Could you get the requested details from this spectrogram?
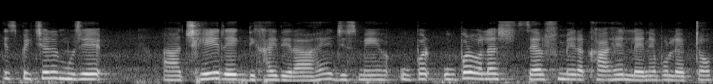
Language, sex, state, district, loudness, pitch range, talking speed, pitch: Hindi, female, Arunachal Pradesh, Lower Dibang Valley, -15 LUFS, 210-245 Hz, 175 wpm, 230 Hz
